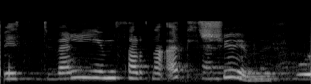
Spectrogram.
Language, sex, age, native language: Icelandic, female, 10, Icelandic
